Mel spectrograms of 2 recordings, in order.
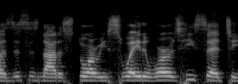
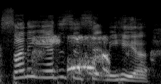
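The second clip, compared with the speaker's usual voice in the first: imitating fans; 11 semitones higher, 5 dB louder, faster than usual. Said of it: "They're like".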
